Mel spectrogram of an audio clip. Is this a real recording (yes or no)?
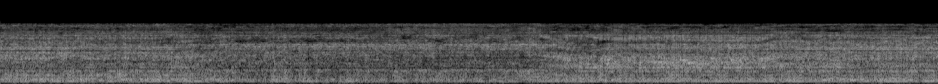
no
